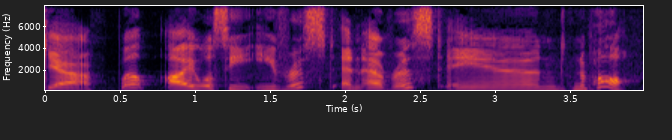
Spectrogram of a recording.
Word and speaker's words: Everest: Everest, because it's named after a person whose last name was Everest. Like, together.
